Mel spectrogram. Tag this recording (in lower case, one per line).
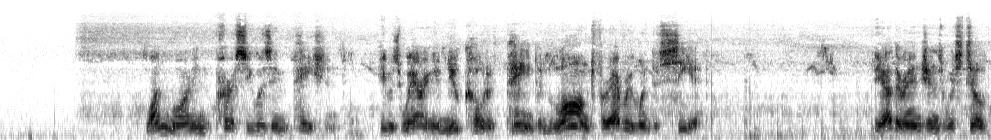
speech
